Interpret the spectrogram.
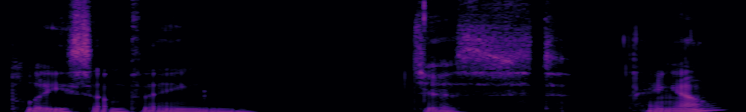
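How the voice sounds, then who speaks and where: A man playing a playful, affectionate vampire boyfriend in an intimate audio roleplay, talking casually and teasingly in a breathy, gravelly voice that often drops near a whisper. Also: medium pitch, sing-song, very slow, dry recording, studio quality, exaggerated voice. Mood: playful, fond. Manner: wry, teasing, hesitant, chuckling casual delivery.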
